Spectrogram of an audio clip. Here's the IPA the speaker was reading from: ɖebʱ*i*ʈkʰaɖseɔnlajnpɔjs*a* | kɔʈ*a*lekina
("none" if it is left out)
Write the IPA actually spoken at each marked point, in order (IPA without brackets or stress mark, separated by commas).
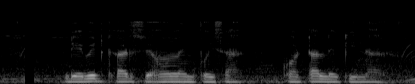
i, a, a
